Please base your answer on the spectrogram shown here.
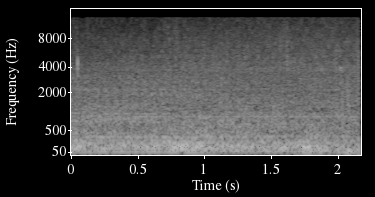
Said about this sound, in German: Auf geht's Richtung Regenmassen, Sturmböen, Blitz, Donner und Hagel.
